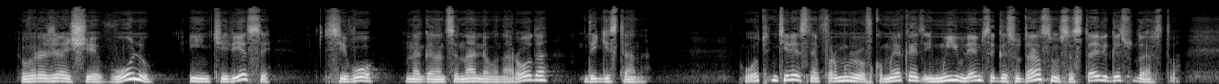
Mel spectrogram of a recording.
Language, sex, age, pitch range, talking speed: Russian, male, 40-59, 135-175 Hz, 90 wpm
